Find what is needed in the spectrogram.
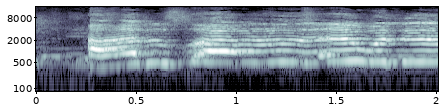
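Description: A young girl singing without words, holding long wavering notes in two phrases that begin about a quarter second in, over a faint backing track.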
